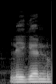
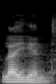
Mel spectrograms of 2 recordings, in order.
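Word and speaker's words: ligand: লিগ্যান্ড বা লাইগ্যান্ড, যেটা বলি উচ্চারণ, বুঝতে পারলি।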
